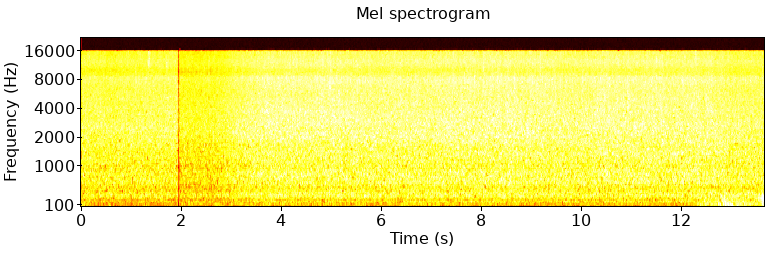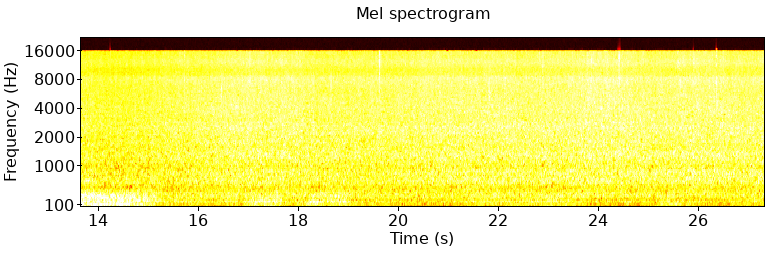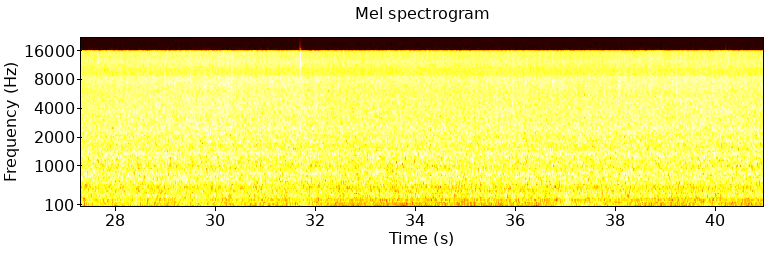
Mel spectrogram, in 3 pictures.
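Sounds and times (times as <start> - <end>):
heavy rain pouring: 0.0 - 40.9
thunder rumbling: 12.4 - 19.1.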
